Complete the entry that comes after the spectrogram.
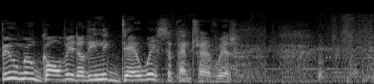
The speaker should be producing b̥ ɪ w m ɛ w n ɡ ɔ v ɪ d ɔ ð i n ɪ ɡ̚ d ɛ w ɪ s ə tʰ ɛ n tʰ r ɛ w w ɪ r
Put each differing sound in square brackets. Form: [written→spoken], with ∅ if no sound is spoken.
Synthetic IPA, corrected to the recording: b̥ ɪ w m ɛ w n ɡ ɔ v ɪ d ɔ ð i n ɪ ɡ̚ d ɛ w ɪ s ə [tʰ→pʰ] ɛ n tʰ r ɛ [w→v] w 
